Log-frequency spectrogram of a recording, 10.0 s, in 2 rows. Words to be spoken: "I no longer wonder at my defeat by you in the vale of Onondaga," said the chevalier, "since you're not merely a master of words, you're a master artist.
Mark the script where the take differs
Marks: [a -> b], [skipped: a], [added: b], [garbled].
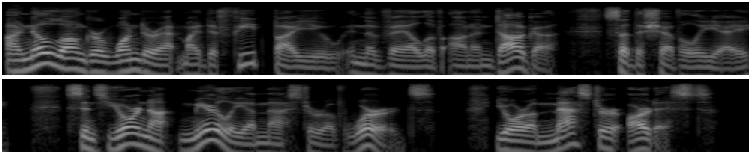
"I no longer wonder at my defeat by you in the vale of Onondaga," said the chevalier, "since you're not merely a master of words, you're a master artist.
